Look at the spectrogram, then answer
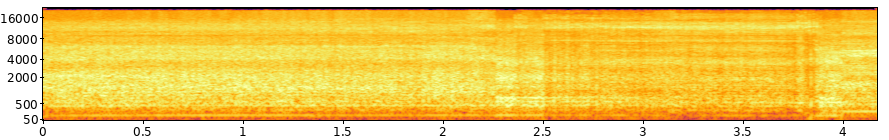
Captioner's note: drill whirring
